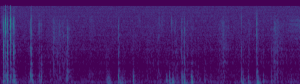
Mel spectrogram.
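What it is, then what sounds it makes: Glitter-coated plastic pumpkin lamp. A small hollow glittery plastic jack-o'-lantern lamp is held between both hands while fingertips and nails quickly tap and scratch its glitter-coated surface. The result is a quiet series of short, dry clicks and scrapes with bright, crackly texture and a faint low thump under each touch.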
